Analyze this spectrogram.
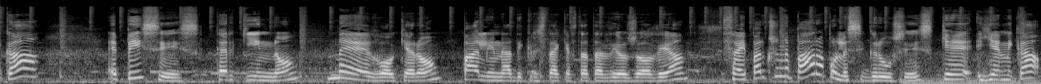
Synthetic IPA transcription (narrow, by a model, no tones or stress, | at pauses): kɐ | e̞pisiskɐɾcino̞ | me̞ːɣo̞ce̞ɾo̞ | pɐliineɐnd̪ikɾist̪ɐceɐft̪ɐt̪ɐðio̞zo̞ðiɐ | θɐipɐɾksunepɐɾɐpo̞le̞sːiŋɡɾusisce̞ʝe̞nikɐ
